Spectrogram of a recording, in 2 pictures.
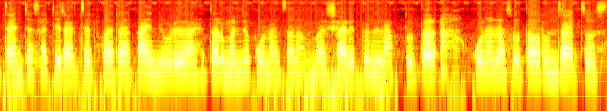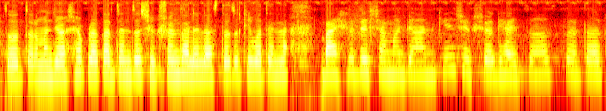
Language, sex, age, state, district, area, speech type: Marathi, female, 18-30, Maharashtra, Amravati, urban, spontaneous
